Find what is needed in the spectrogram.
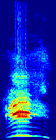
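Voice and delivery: shrill, loud high squeal; high frog squeak. Shown as a demonstration. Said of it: "I can't do a frog noise".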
